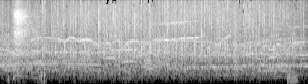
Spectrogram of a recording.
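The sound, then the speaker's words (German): Loud, sustained applause from a large crowd, played in as a recording, fills the whole stretch, a dense continuous roar of clapping with some whistles and cheers mixed in, holding steady from start to finish. “Äh, das heißt, ich, ich, werde jetzt an dieser Stelle meinen donnernden Applaus einfach einspielen.”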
